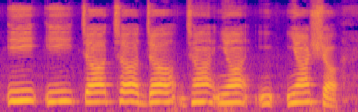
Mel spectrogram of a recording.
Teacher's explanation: ये हमारे तालु भाग को स्पर्श करते हैं, यानी जीभ को स्पर्श करते हैं।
